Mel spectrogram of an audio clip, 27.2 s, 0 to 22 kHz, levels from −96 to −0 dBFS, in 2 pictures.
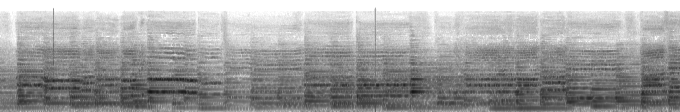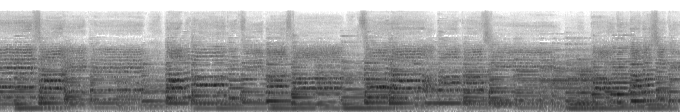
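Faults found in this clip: Sharp snap at 1.07 s, peaking near -5 dBFS. Second, weaker snap at 7.5 s, around -10 dBFS. Both electrical switching spikes, the first about 3 ms long, the second about 14 ms, sitting on top of the sound. Probable component: a nearby switch, relay or motor, likely arcing and coupling into the audio line. Brief discharge induces a fast transient, heard as a tight click rather than a dropout. Underlying audio continues unbroken beneath both events.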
